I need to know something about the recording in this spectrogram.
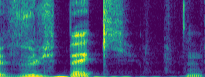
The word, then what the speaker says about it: Vulfpeck: groupe de musique de funk américain qui s'appelle vu le pecq ça a l'air un peu compliqué quand on prononce comme ça mais ça se prend vraiment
